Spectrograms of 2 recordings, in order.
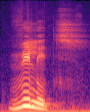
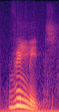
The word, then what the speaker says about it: village: first and then yes how do we say village this again you should make a mental note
